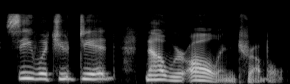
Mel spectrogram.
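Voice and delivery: loud, high furious accusation; blaming them at the top of her voice; angry girl yelling blame. A narrator's reading. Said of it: "Hannah says furiously".

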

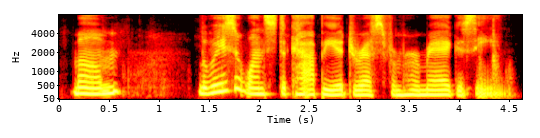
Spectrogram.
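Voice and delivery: eager appeal. A narrator's reading. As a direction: pipe up on a friend's behalf. Daughter eagerly asks Mom a favour.

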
